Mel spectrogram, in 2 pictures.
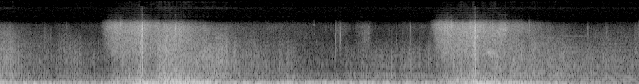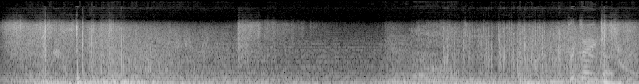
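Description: Booming blasts from the Confringo spell in Hogwarts Legacy erupt again and again, four or five heavy explosive bursts in quick succession, each with a rumbling tail, amid other combat noise and a voice talking.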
